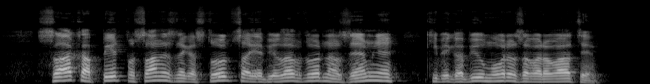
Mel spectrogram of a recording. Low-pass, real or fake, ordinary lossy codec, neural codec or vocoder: 19.8 kHz; fake; none; vocoder, 44.1 kHz, 128 mel bands, Pupu-Vocoder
